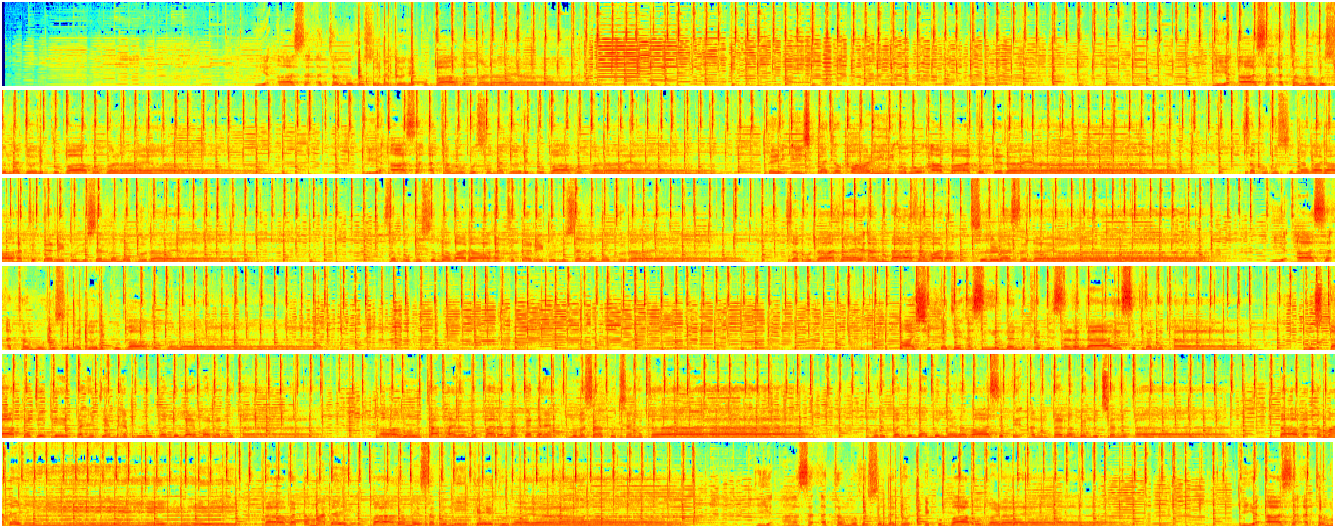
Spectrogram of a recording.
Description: in soothing voice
